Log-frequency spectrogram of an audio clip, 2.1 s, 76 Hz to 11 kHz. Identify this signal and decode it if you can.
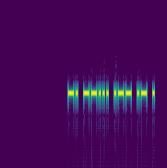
Morse code, heard as a keyed tone, about 46 wpm, 700 Hz. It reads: N7WAE
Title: USA Call Signs - 5 Characters - Repeated 2x - 50wpm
